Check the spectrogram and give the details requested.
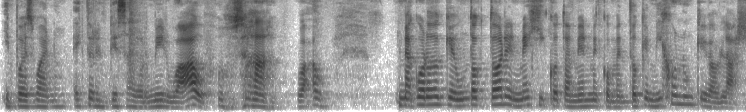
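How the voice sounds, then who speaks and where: A woman's voice: deep voice, fairly quick, a little hiss or hum. A woman, a mother telling her own story in an interview. She speaks earnestly and with animation. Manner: earnest, animated, often acts out what others said. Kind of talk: candid personal storytelling.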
